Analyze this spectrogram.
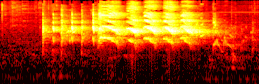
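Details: Budgerigar chirping in a rapid, high-pitched warble of scratchy, tumbling notes that starts after a short quiet pause, swells and then fades, recorded indoors.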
